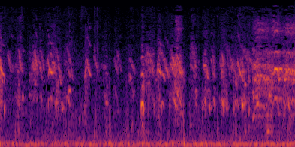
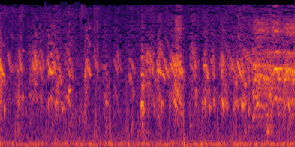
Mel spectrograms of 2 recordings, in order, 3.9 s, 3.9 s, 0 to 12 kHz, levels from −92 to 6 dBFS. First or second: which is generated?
second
